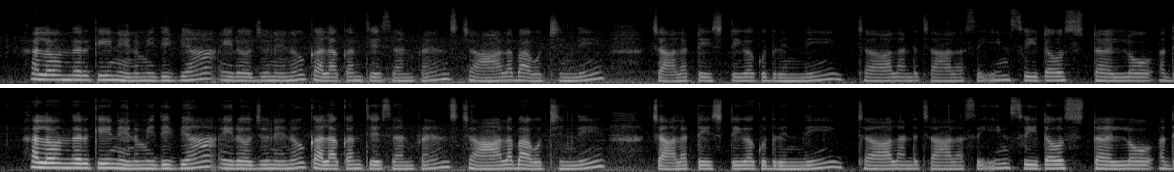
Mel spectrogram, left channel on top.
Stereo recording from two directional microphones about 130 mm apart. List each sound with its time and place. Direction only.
0.3 s a woman's voice: 40° right (ahead or behind)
